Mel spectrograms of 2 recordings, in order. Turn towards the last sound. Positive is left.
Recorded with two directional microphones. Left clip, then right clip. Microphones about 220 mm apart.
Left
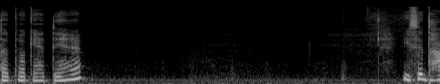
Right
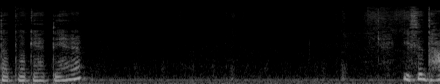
turn(degrees=40)  # may be behind; listen again after turning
